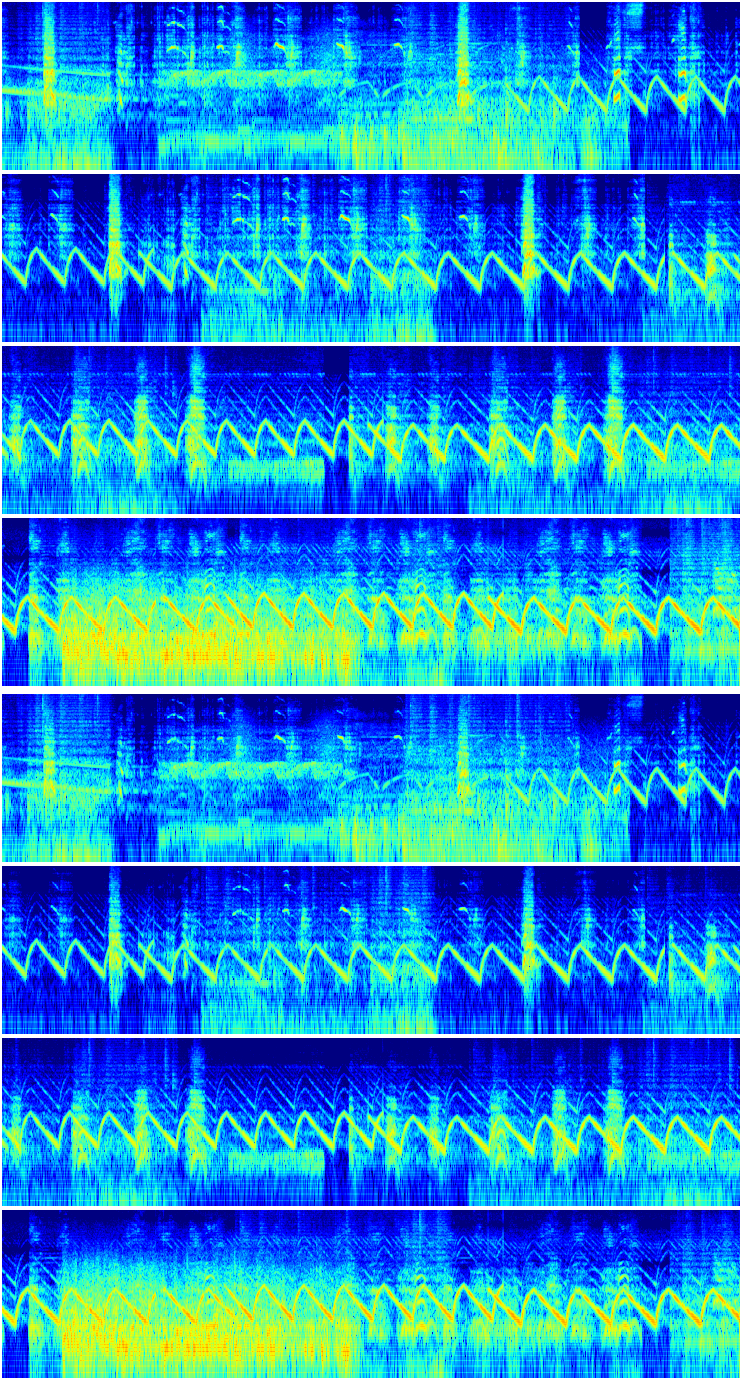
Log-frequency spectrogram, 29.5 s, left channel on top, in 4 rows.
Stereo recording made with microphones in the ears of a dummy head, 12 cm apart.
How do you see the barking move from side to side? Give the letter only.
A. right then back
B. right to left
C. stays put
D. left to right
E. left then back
C.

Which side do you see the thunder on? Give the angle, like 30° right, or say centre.
90° right.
